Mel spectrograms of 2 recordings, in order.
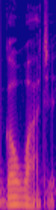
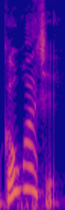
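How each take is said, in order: First: Said in the usual way. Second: Playful high urging. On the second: Shown as a demonstration. Closing push to watch.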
